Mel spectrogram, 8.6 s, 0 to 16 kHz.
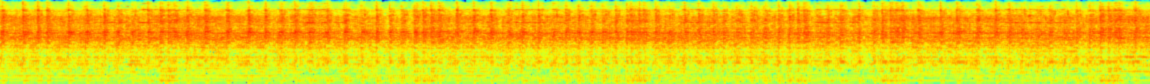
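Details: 1979 Yamaha IT 250 two-stroke after 15–20 years in storage, carb cleaned, first start: crisp rapid crackle holding steady with a light blip every second or so, running clean and healthy.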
